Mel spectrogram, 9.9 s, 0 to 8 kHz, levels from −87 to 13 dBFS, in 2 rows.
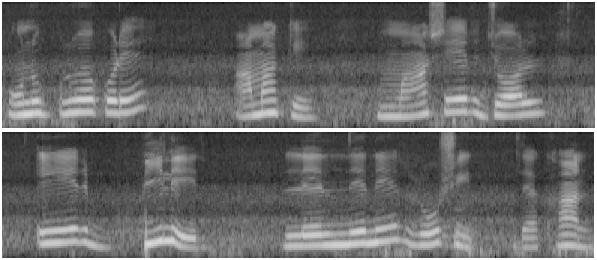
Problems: constant background noise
